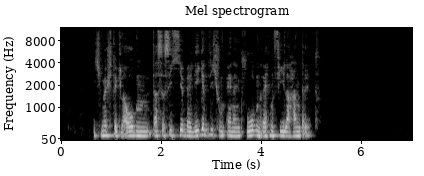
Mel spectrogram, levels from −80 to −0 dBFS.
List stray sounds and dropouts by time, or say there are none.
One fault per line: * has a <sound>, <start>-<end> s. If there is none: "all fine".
all fine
